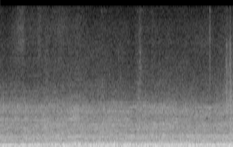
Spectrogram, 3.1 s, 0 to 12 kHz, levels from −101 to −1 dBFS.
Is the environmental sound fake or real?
fake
